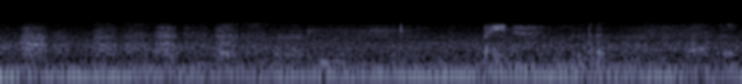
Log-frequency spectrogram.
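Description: A dog pants rapidly at close range, with wet licking sounds and faint whimpers, while a person talks softly over it.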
